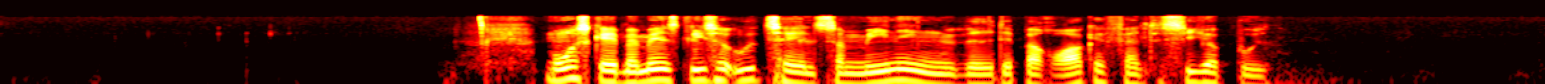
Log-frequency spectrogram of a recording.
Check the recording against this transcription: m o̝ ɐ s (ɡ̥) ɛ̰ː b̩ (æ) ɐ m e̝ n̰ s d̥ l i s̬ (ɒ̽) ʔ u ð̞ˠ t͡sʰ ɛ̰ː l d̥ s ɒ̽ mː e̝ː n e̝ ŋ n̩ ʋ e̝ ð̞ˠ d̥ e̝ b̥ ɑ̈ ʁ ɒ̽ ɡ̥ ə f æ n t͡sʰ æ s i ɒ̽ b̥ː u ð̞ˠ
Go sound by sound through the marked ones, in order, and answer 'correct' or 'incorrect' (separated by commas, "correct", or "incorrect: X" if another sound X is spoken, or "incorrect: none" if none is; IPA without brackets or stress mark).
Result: correct, correct, correct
